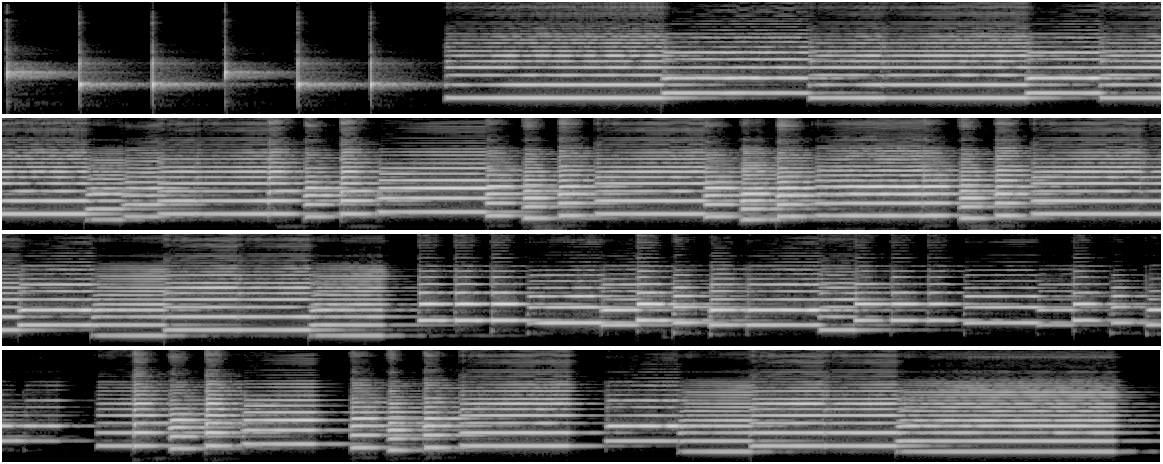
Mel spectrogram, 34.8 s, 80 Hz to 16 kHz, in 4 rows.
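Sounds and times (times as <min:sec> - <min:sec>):
flute and oboe duet: 0:03.3 - 0:34.7.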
